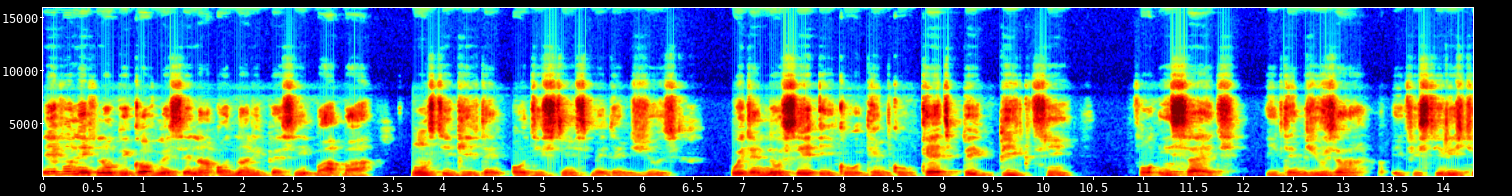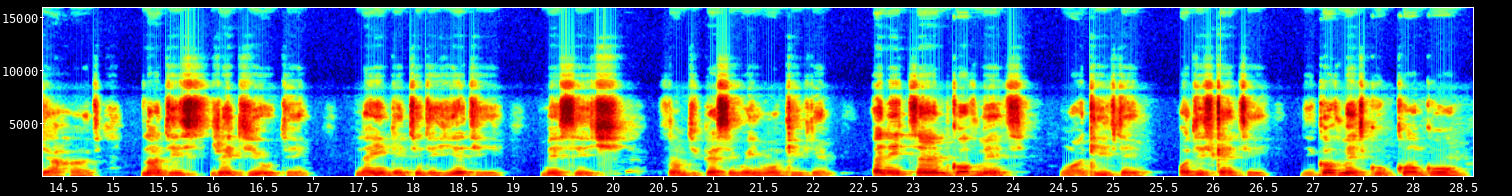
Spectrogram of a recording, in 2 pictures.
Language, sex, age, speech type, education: Nigerian Pidgin, male, 30-45, spontaneous, tertiary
